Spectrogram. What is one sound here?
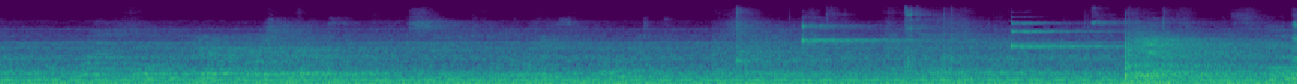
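Rackets strike a shuttlecock in a large echoing hall.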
